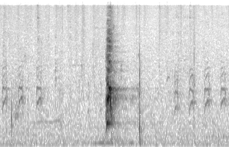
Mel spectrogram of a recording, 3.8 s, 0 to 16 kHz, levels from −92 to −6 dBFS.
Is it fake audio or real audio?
real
